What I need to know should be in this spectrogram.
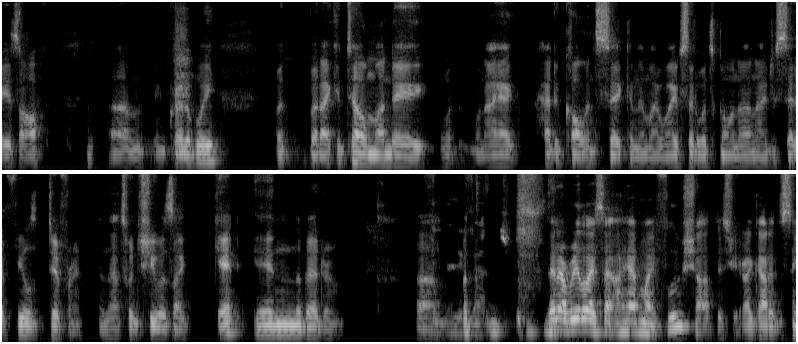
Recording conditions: video call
